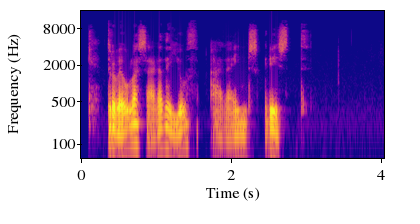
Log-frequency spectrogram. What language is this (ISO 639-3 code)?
cat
